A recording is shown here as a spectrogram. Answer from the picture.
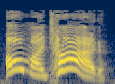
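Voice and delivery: slow, high, loud smug jab; sing-song know-it-all retort; mocking correction. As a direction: drag it out to tease him. Toddler mocking Kid Danger.

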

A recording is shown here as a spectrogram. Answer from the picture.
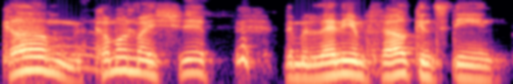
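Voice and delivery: hammed-up Yiddish alien; Yiddish accent.

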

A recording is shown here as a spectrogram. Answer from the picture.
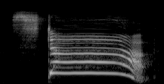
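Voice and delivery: very high, drawn-out interjection; commanding cry. A narrator's reading. New voice halting the arguing creatures, high drawn-out cry. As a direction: cut across the argument on one high, held word.

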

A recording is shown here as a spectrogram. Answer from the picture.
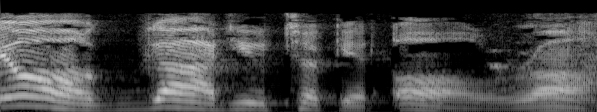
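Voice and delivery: slow, dismissive mock exasperation; drawn-out put-upon sigh; sarcastic routine. Husband brushing off wife, slow and sarcastic. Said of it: "I'd really go into my routine".

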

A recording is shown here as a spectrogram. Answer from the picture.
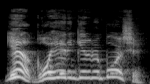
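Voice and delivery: a breezy, high put-on woman. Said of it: "talk like that".

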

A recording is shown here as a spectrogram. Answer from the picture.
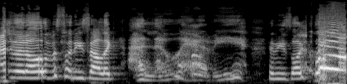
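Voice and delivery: excited. Acted. Voicing the Dark Lord vision.

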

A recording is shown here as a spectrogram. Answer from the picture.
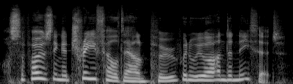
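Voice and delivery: high, worried little pig; Piglet. A narrator's reading. Little pig nervous under windy treetops, high worried voice. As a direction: pipe up with nervous what-if.

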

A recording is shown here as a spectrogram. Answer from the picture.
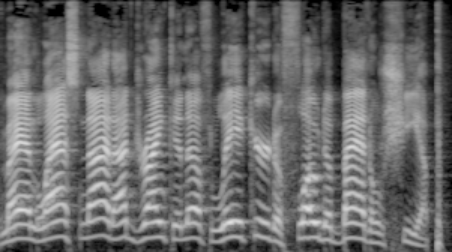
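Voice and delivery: slow, high, loud Appalachian twang. Retold or imitated. Imitating a guy from the college dorm, slow Appalachian twang. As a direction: draw it out like an Appalachian boaster. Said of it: "was very Appalachian".

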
